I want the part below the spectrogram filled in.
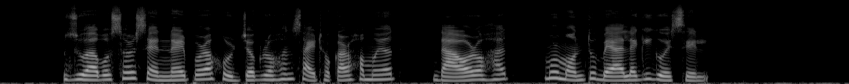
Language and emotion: Assamese, sad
